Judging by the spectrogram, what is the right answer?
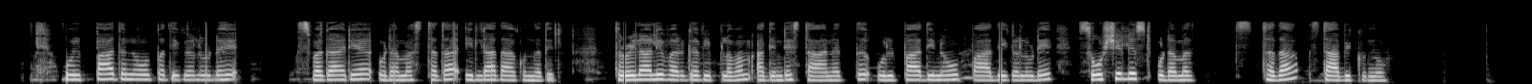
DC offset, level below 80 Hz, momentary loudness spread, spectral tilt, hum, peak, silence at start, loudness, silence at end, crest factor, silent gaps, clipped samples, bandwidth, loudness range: under 0.1%; -56 dBFS; 9 LU; -5.5 dB/octave; none; 0 dBFS; 0.3 s; -15 LUFS; 1.45 s; 16 dB; 2.63-2.88 s, 5.67-5.71 s, 6.08-6.14 s, 8.50-8.55 s, 12.18-12.35 s; under 0.1%; 8 kHz; 2 LU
